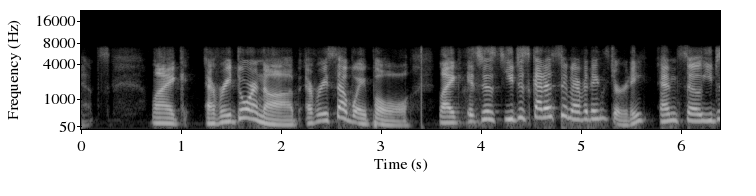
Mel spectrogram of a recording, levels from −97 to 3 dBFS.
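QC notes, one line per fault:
4.62 to 6.08 s, AMR rate drop: the speech turns rough, raspy and synthetic for about 1.5 s, then clears as the rate recovers. The roughness fits the link forcing the wideband codec down from its top mode, near 23.85 kbit/s, to about 8.85 kbit/s, so fewer bits describe the pulse excitation. Unlike a narrowband fallback, the upper band stays present, and unlike packet loss, there is no gap or dropout.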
